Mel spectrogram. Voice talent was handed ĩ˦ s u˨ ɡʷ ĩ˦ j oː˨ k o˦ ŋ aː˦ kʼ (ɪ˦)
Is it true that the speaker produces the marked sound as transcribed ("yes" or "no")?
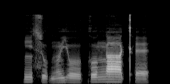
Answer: no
